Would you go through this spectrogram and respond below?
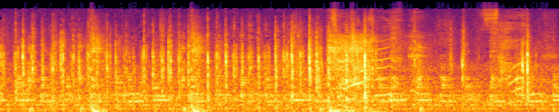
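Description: Computer keyboard keys clatter rapidly during gameplay, dense irregular clicks and taps close to the microphone, quiet overall, with occasional brief voice sounds mixed in.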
